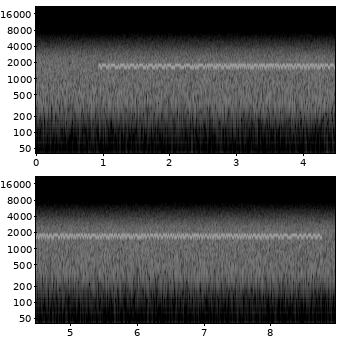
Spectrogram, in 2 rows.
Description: NAVTEX (SITOR-B), 100 baud, 170 Hz shift, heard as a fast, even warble, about 1700 Hz centre, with radio static. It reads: AUS EINER BOMBASTISCHEN KAMPFSZENE KEHRT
